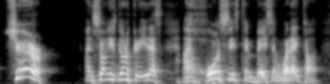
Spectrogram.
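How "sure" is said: high-pitched willing reply; eager assistant. Retold or imitated. ChatGPT agreeing to use the webinar video, eager assistant. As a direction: imitate an assistant gladly agreeing, much higher.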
